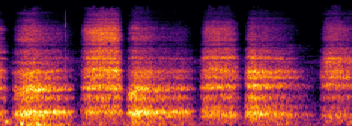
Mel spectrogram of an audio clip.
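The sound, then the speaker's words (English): A man breathes heavily to calm himself down. There are six loud, breathy breaths in a steady, even rhythm, with short pauses between them. “as he kind of like breathes it out and tries to calm himself down”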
